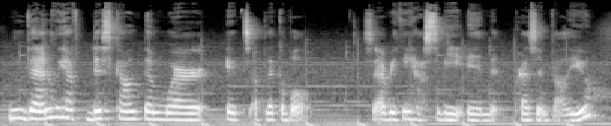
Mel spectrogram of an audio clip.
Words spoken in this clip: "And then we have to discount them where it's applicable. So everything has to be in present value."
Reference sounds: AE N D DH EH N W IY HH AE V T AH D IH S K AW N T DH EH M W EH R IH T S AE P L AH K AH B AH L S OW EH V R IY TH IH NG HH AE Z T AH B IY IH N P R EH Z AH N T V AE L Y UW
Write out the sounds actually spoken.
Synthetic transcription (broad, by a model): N DH EH N W IY HH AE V T AH D IH S K AW N T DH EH M W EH R IH T S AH P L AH K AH B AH L S OW EH V R IY TH IH NG HH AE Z T AH B IY IH N P R EH Z AH N T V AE L Y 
